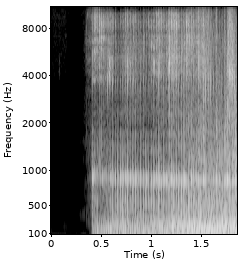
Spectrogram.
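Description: After a brief silence, a loud, rough snore erupts and holds for over a second, a low rattling rumble with harsh raspy overtones that grows slightly louder as it goes.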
